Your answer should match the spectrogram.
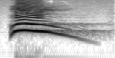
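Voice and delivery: laughing, very loud, high whoop of joy; joyful shout. Real, not acted. Preacher overjoyed by the revival letter, loud whooping shout. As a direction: let out a real celebratory woo. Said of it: "I'm about to start shouting".

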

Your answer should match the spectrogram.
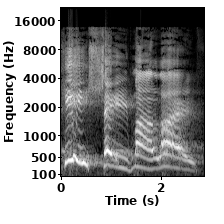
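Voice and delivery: drawn-out grateful shout; slow shout. Acted. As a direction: stretch each word out, loud. Widow's final cry.

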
